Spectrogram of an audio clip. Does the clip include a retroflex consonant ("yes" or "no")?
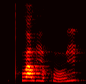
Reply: no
